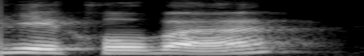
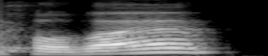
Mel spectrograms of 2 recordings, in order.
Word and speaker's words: Jehová: Y tenemos Ye como la primera sílaba, Hov, la segunda sílaba y A, la tercera sílaba.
